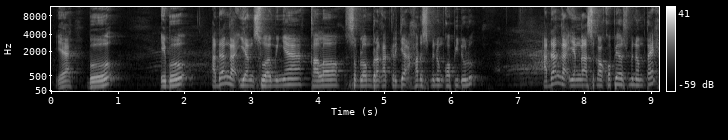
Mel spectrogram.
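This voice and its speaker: A man preaching a humorous sermon to a live audience, animated and joking. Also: sits high, normal speed. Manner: animated, jokey, addresses audience.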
